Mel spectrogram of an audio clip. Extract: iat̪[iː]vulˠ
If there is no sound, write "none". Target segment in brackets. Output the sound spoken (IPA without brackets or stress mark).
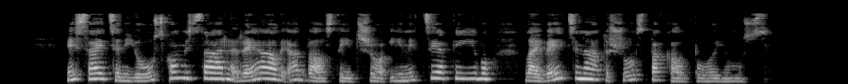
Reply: iː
